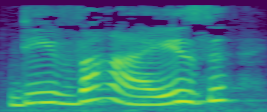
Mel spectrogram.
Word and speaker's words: devise: That's right, but there is a little bit of a difference in the pronunciation of those two words. Devise is the verb and device is the noun. – And actually, device, the noun, is spelled with a C, D-E-V-I-C-E.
